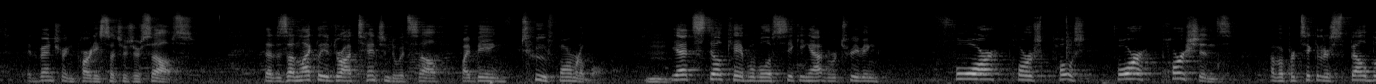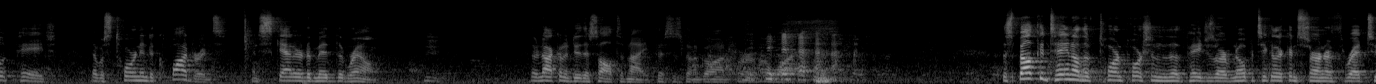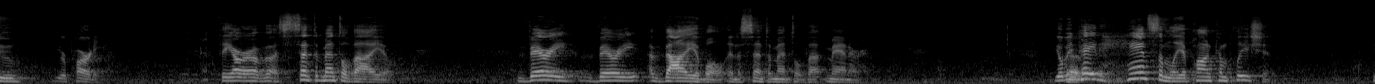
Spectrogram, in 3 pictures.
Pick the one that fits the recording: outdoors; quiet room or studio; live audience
live audience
